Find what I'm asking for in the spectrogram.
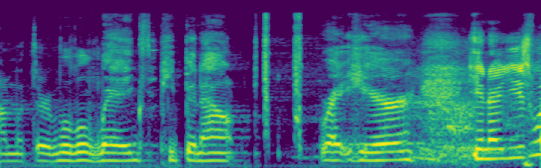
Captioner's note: kissing sound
